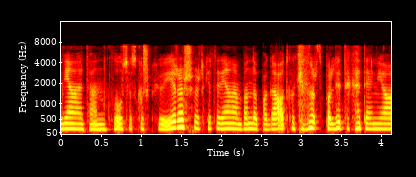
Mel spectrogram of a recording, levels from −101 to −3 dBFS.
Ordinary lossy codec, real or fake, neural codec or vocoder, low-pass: AAC, 64 kbps; real; none; 7.2 kHz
